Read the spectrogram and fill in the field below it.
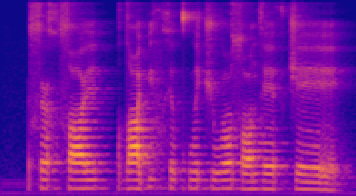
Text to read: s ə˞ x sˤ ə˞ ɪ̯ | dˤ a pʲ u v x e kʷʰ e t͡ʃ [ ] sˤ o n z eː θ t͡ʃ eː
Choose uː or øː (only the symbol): uː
